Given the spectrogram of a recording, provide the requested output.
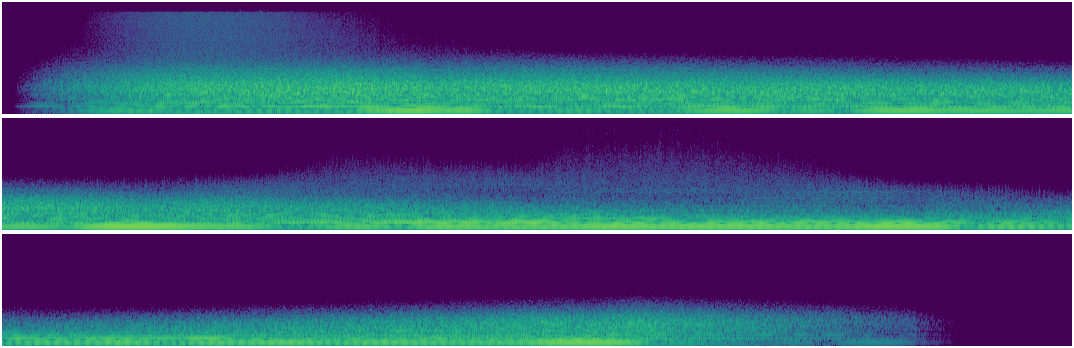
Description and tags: After the bombing
sound of nightmare and horror
War, Ambient, Atmosphere, Nightmare, Horror, Drone, Movie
